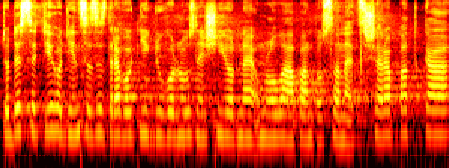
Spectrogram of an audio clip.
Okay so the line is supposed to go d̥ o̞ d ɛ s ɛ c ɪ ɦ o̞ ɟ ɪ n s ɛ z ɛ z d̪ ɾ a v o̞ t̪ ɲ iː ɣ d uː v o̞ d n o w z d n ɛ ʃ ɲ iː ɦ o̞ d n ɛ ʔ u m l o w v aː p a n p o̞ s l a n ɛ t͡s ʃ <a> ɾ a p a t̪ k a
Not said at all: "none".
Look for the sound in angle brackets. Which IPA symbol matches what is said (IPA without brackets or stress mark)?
a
